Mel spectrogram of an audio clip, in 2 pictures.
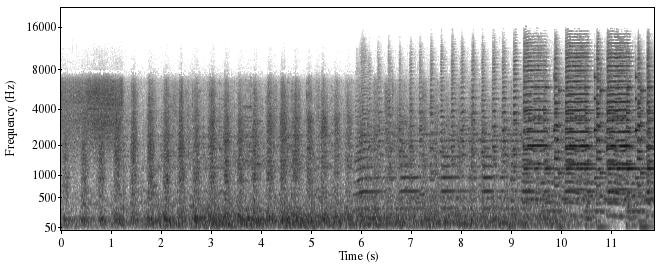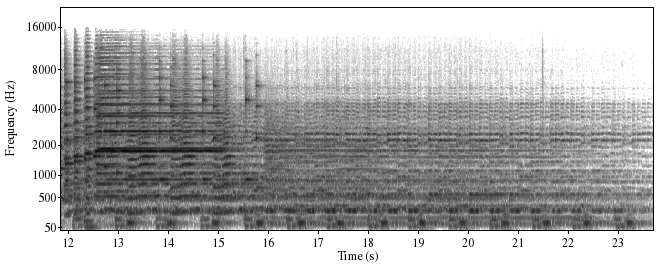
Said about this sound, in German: und der Zug brauste davon, hinaus in die dunkle, finstere nordamerikanische Nacht der herrlichen Millionenstadt Chicago entgegen.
